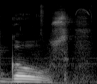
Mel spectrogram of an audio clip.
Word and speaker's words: goes: A pronúncia não é goes, tá? Goes é só como escreve, a pronúncia é goes. Como se fosse dois gols do seu time. Essa é a pronúncia. O verbo to watch, W-A-T-C-H, to watch, que é o verbo assistir.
